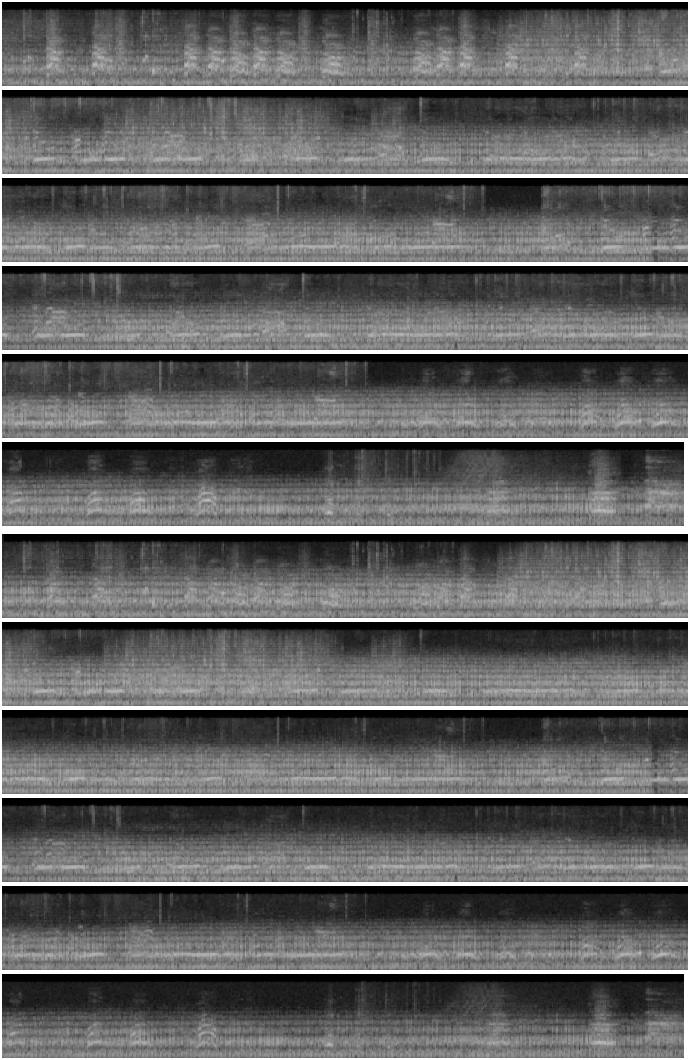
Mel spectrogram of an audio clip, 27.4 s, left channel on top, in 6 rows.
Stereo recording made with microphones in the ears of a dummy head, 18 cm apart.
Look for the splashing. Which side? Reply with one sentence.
In this clip you hear the splashing in the centre.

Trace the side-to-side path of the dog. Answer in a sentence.
In this clip you hear the dog stay put.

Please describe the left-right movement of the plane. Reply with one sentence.
In this clip you hear the plane move to the left.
